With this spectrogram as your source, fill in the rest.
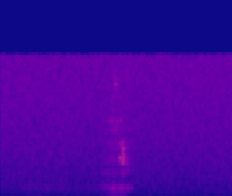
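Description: A man slurps coffee from a cup.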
